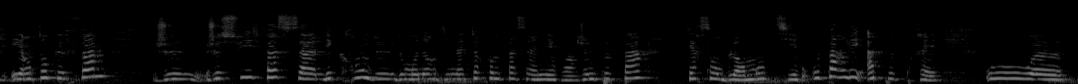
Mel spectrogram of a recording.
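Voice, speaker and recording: A woman with a high voice speaks at a fairly slow pace, with ordinary pitch variation. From Paris suburbs, France. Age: 60s. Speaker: novelist. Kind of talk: panel talk. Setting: library event with audience. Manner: halting, many repetitions and hesitations.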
